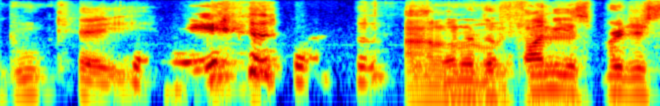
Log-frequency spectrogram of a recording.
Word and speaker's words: Bucket: Kind of like people whose name is Bucket would like it pronounced bouquet.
